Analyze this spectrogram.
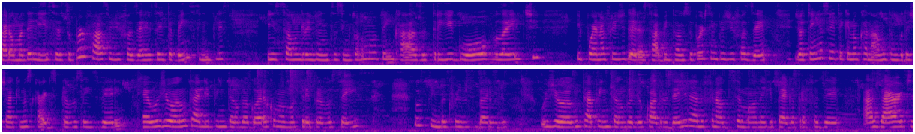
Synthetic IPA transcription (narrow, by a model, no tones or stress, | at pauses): kaɾɐ̃ũmɐd̪elisijɐɛsupeɾfasiwd͡ʒɪfazeɾɐhesejt̪ɐɛbẽj̃sĩplɪs | ɪsɐ̃w̃ĩŋɡɾed͡ʒiẽnt͡ʃ̪ɪzasĩkɪt̪od̪ʊmũd̪ʊt̪ẽj̃kʰazɐt̪ɾiɡʊovʊlejt͡ʃɪ | ɪpõj̃nɐfɾiʒid̪eɾɐsabɪẽnt̪ɐ̃w̃ɛsupeɾsĩplɪzd͡ʒɪfazeɾ | ʒat̪ẽj̃hesejt̪ɐakinʊkanawẽnt̪ɐ̃w̃vod̪ejʃaɾakinʊskaɾd͡ʒɪspɾɐvosejzveɾẽj̃ | ʊʒuɐ̃t̪aːlipĩt̪ɐ̃nd̪ʊaɡɔɾɐkõmʊewmost̪ɾejpɾɐvosejs | ʊsĩmbɐkɪ̥fajzesɪbaɾuʎʊ | ʊʒuɐ̃w̃t̪apĩnt̪ɐ̃nd̪ʊaliʊkwad̪ɾʊd̪elɪnanʊfinawd͡ʒɪsemɐ̃nɐelɪpɛɡɐpɾɐfazeɾ | ɐzaɾt͡ʃɪ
